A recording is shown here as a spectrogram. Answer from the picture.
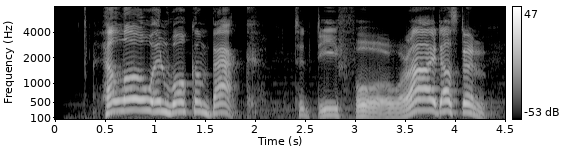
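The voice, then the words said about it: Old-timey radio announcer voice. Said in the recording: “Apparently I went to old-timey radio voice.”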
